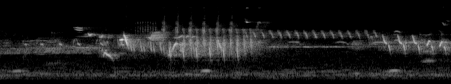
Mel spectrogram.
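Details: A chorus of birds chirping, quick high twittering notes and a fast rattling trill that swells and fades, many voices overlapping above a faint low background hum.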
